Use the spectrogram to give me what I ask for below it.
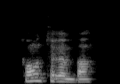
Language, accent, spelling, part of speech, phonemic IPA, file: French, Canada, contrebats, verb, /kɔ̃.tʁə.ba/, LL-Q150 (fra)-contrebats.wav
- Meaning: inflection of contrebattre: 1. first/second-person singular present indicative 2. second-person singular present imperative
